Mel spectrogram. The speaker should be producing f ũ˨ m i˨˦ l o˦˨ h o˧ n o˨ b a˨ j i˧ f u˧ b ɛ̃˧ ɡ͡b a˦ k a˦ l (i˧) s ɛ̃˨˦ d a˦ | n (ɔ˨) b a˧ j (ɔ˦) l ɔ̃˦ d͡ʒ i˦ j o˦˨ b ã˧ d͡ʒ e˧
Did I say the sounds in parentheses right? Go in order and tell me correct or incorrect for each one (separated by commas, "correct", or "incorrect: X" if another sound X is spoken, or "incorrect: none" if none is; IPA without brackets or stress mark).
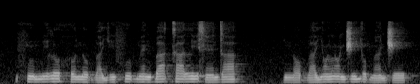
incorrect: i˦˨, correct, incorrect: ɔ̃˦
